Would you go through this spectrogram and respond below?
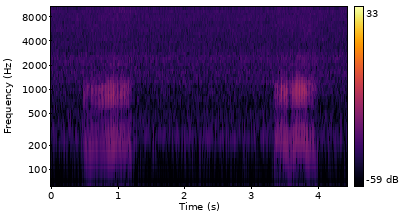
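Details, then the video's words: Boston Terrier puppy snoring while falling asleep indoors: two low rattling snores, each about three-quarters of a second long, separated by a quiet pause of roughly two seconds. "Boston Terrier Falling Asleep and Snoring"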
